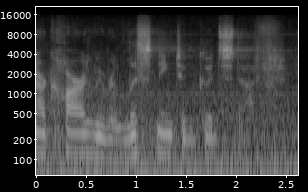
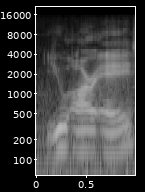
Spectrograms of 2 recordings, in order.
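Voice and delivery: usual speaking voice

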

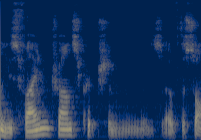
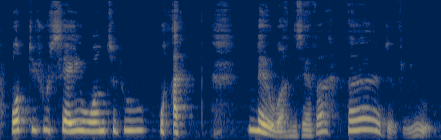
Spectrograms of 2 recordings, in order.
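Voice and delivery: mocking agent; 4 dB louder than usual.

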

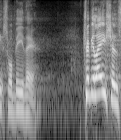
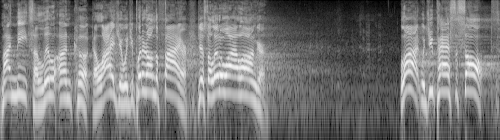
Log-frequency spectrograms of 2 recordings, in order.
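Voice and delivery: raised, slowing to a loud shout on Lot; hammed-up dinner banter with the prophets; playful call across the table; 9 semitones higher, 4 dB louder than usual. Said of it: "you'll say something like".

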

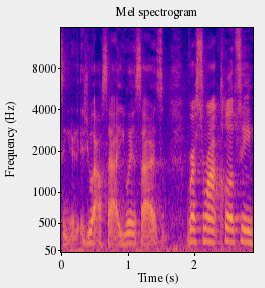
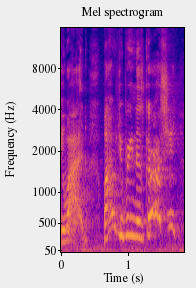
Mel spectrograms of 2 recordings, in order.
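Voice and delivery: high, flustered stuttering while retelling; mock panicked stammer; 9 semitones higher than usual. Acting how she was on set, flustered. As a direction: play up tripping over words, pitch climbing. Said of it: "that is how I'm on set".

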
